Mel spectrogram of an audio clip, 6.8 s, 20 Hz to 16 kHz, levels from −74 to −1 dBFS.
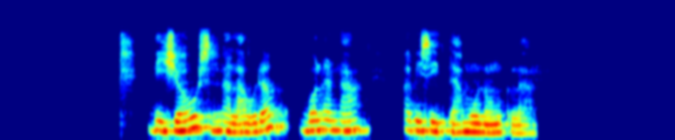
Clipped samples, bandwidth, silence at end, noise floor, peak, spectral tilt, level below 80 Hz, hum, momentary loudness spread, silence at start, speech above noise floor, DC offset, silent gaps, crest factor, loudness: under 0.1%; 7.8 kHz; 1.4 s; under -90 dBFS; -2 dBFS; -6.5 dB/octave; -58 dBFS; none; 12 LU; 1.2 s; over 73 dB; under 0.1%; 2.94-2.99 s, 3.85-4.02 s; 16 dB; -18 LUFS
